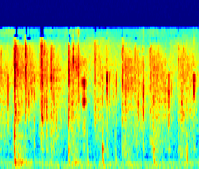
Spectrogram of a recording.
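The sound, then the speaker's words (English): Quick, steady footfalls of a man running up a road past two men walking home, about eight sharp slapping steps in two seconds, evenly paced over a faint background hiss with no voices. “Yes, a man running up the road, past the two fellas trudging home.”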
